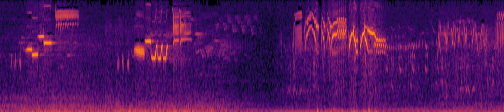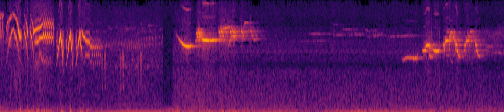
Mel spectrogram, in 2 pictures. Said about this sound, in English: And the next one is for those listeners who like the birds in the morning.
